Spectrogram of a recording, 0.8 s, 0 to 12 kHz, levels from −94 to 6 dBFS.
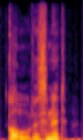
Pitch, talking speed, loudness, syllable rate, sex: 135 Hz, 215 wpm, -14 LUFS, 5.8 syllables/s, male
